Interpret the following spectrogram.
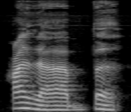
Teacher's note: बा पे जब हम साकिन करेंगे तो बा पर हम कलकला करेंगे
